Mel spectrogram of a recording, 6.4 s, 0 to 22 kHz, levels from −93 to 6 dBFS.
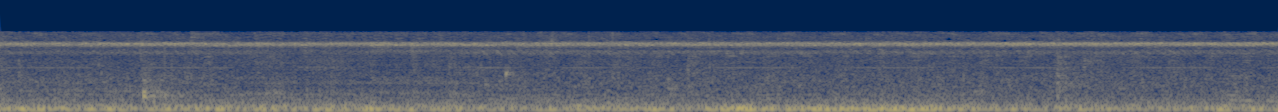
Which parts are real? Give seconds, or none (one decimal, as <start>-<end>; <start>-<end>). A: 0.0-1.2; 2.4-6.4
